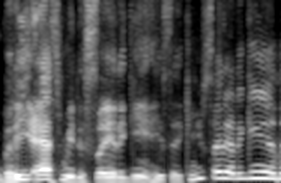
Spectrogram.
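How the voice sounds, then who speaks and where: An animated man's voice in a Kentucky accent. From southeastern Kentucky, Appalachian mountains. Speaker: sports podcast host. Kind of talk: casual chat.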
